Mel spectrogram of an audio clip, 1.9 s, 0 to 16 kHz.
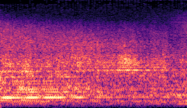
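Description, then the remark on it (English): A race car engine roars steadily on a track: the number 12 car of Aaron Tielitz for Vasser Sullivan, last in line, going into turn 8. The sound is loud and continuous, a sustained mechanical drone with no clear rise or fade, and no voices. “The last car in line, it's just going into turn 8 now, and that is the number 12 of Aaron Tielitz for Vasser Sullivan.”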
